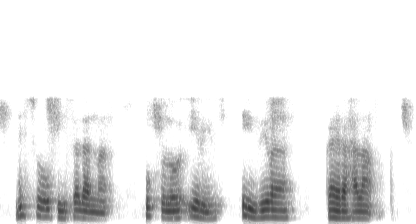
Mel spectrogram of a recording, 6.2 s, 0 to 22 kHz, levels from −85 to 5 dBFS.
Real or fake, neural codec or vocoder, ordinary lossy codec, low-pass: fake; codec, 24 kHz, 0.9 kbps, DualCodec; AAC, 24 kbps; 3.6 kHz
